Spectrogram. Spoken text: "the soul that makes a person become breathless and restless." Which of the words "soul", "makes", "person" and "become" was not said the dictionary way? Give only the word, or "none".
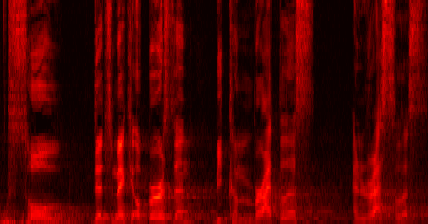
makes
